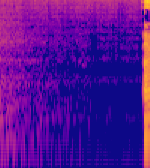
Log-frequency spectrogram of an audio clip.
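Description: A pause in a man's speech: his voice trails off with a short echo in the first half second, then near silence with a faint room hum until speech starts again near the end.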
